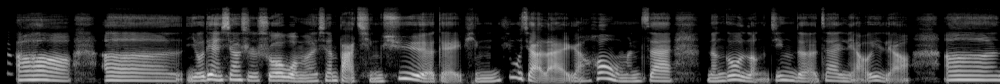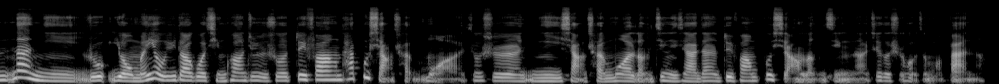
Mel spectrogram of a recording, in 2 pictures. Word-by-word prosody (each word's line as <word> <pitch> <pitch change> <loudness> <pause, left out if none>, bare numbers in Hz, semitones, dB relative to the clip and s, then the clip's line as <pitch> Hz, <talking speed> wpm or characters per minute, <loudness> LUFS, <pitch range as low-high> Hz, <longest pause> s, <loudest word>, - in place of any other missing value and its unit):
哦。 205 -5 +5 0.3
嗯， 180 -3 +1
有 175 +1 +1
点 230 -3 +7
像 210 +1 +5
是 185 -4 0
说 180 0 +5
我 160 -3 +5
们 145 +2 -2
先 180 +2 -1
把 - - +4
情 145 - -1
绪 260 - +4
给 - - -2
平 145 +5 -5
复 315 +7 -4
下 - - +4
来， - - +1
然 - - -4
后 275 -1 +3
我 200 - -1
们 150 0 -4
再 160 -1 +1 0.3
能 160 +3 -3
够 210 +2 +4
冷 165 +9 -2
静 200 -2 -2
的 155 -3 -1
再 175 -2 -3
聊 150 +1 -3
一 185 +1 0
聊。 - - -3 0.3
嗯， 205 0 +3
那 310 -1 +4
你 160 -8 -1
如 180 +1 +1
有 175 -4 +2
没 160 +9 +1
有 230 -7 +2
遇 195 - 0
到 190 -3 +2
过 180 0 -1
情 160 -3 -5
况， 180 +2 -3
就 185 -1 -5
是 160 - -4
说 180 +2 -4
对 220 +6 -1
方 210 -1 +2
他 250 +4 -3
不 310 +5 -1
想 300 - -1
沉 - - -11
默 - - -9
啊， - - -8
就 180 -1 -11
是 160 -3 -3
你 150 0 -4
想 - - -1
沉 - - -3
默， 155 +1 -1
冷 135 - -5
静 170 +3 -5
一 145 - -4
下， 145 -3 -2
但 165 +4 -5
是 160 - -6
对 175 +4 -1
方 170 0 -3
不 225 +6 -4
想 215 - -3
冷 - - -9
静 - - -8
呢？ - - -11
这 180 - -9
个 160 - -6
时 - - -12
候 - - -11
怎 - - -13
么 - - -18
办 - - -2
呢？ - - -18
180 Hz, 245 characters per minute, -22 LUFS, 160-210 Hz, 0.3 s, 点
